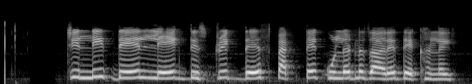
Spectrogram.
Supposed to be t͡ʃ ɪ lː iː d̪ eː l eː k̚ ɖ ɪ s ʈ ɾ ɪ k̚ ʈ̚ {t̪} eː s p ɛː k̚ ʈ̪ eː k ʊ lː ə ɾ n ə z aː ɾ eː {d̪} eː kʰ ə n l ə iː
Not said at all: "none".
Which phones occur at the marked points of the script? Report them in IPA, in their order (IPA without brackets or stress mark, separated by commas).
d̪, d̪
